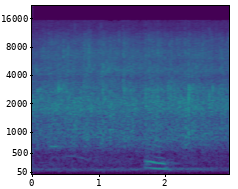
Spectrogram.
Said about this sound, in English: Yeah, it's worth clapping for.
